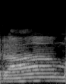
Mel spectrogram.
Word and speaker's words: राम: अंतर पता होना चाहिए हिंदी के अनुसार पहला शब्द सही है राम लेकिन संस्कृत के अनुसार सही नहीं है रामा हमने बोला ना उसको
